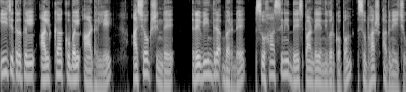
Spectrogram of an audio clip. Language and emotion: Malayalam, neutral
